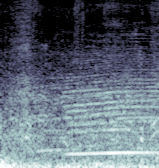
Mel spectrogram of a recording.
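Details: Cattle at a busy cattle market where traders haggle over prices. A single low, steady moo holds one even pitch for about a second over crowd murmur and a low rumble.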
